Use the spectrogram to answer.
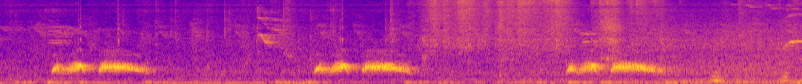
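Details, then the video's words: Zebra dove kept as a decoy in Busu Reului, Aceh, Indonesia, uttering three rolling, bubbly double coos spaced about two and a half seconds apart, with a burst of hissing noise midway and low hum throughout. "Burung Perkutut Lokal Pemikat Suara"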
